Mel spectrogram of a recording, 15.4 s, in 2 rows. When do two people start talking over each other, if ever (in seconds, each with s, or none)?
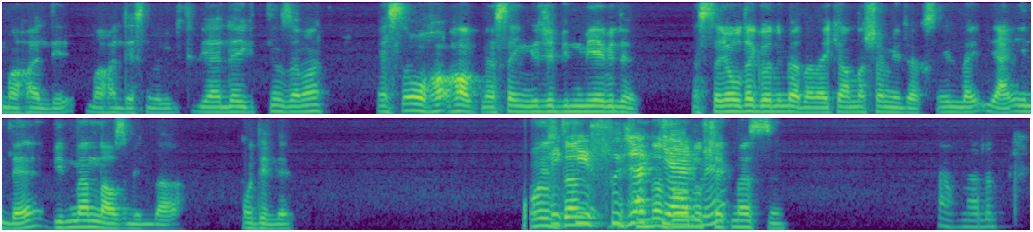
11.8 s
